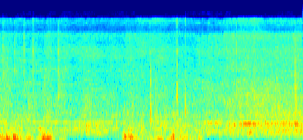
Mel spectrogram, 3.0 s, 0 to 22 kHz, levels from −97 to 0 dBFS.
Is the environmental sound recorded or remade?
remade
